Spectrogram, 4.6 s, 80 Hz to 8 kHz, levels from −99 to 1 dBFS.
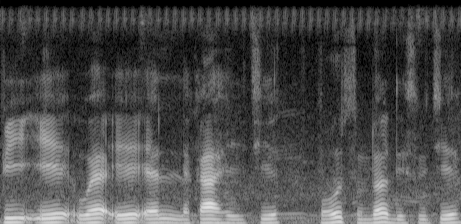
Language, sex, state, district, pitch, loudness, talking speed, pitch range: Odia, male, Odisha, Sambalpur, 140 Hz, -20 LUFS, 115 wpm, 130-150 Hz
